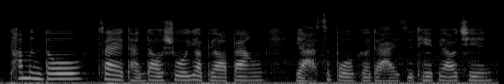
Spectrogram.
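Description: A woman's voice: on the low side, slight background noise. A woman with a Taiwanese Mandarin accent hosting a podcast, explaining things informally. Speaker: podcast host.

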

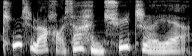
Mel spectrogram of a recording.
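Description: A woman's voice: mid-range voice, very animated, moderate pace, soft background music. An actress playing an eager, curious teenage daughter in a radio drama, asking her mother questions. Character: curious cheerful teenage girl, eager and chatty.

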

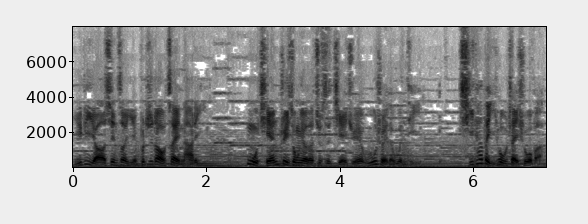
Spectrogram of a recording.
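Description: An actor playing a devout, anxious palace steward in a radio drama, speaking earnestly and deferentially. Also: male voice, mid-range voice, sing-song, fairly quick, over music, close to an everyday voice. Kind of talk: Mandarin radio drama acting.

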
